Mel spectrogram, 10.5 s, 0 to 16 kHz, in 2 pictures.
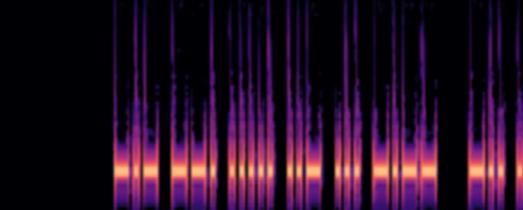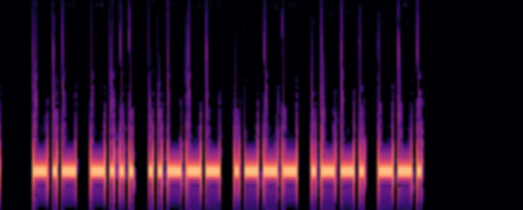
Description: Morse code, heard as a keyed tone, about 25 wpm, 700 Hz. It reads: KG5USY DE KB2JPG
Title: USA Callsign DE Callsign - 6 Characters - 25wpm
